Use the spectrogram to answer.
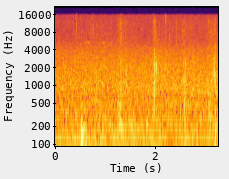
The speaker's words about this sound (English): Now, turn back towards the stone bridge. Walk up to its cobbled stones.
